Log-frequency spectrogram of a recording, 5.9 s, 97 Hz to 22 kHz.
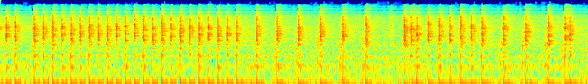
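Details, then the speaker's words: Minneapolis Moline 5 Star antique tractor, rusty spark plugs: uneven loping idle with stumbling, irregular missed firing pulses; sounds like it's missing, at least two cylinders later found low on compression. "You know, in the previous videos you've heard it running, but it sounds like it's missing."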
